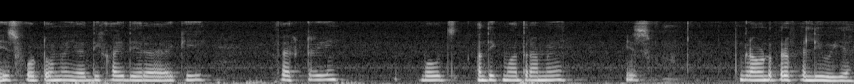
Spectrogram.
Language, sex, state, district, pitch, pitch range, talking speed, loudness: Hindi, male, Bihar, Vaishali, 195 Hz, 190-205 Hz, 140 wpm, -15 LUFS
